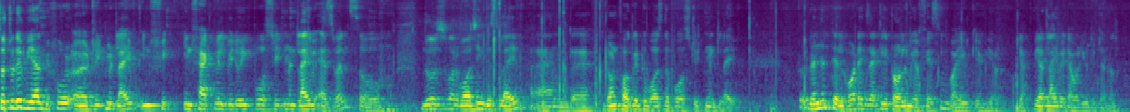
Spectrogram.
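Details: Adult male speaker; normal speech.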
